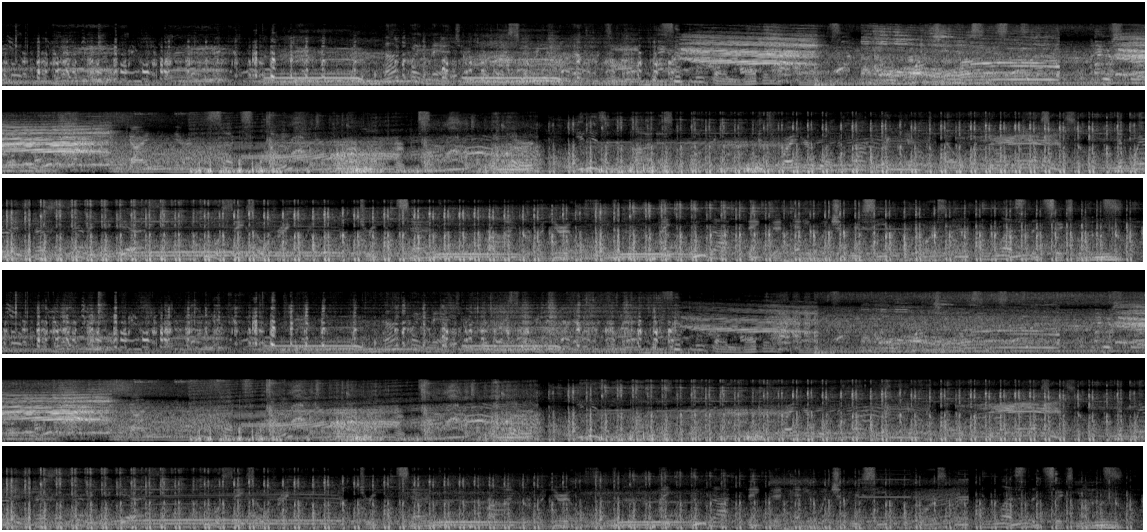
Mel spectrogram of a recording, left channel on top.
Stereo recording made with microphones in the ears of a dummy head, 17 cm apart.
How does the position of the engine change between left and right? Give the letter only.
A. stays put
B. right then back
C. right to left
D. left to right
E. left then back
C.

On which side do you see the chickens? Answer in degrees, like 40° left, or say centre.
80° right.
